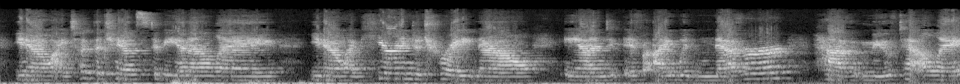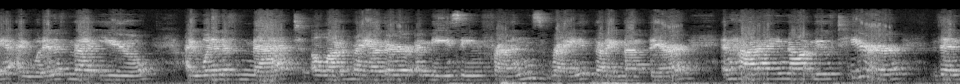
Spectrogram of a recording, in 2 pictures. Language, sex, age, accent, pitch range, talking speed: English, female, 20-39, American, 195-225 Hz, 170 wpm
